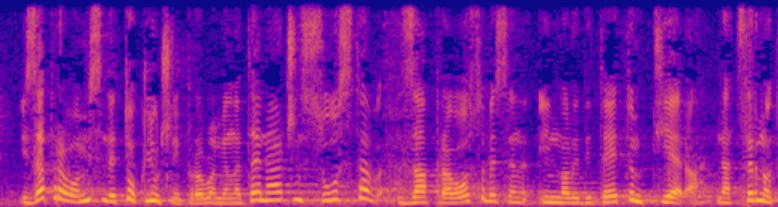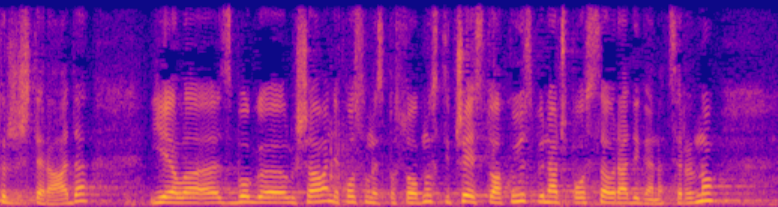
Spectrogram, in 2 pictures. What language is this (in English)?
Croatian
